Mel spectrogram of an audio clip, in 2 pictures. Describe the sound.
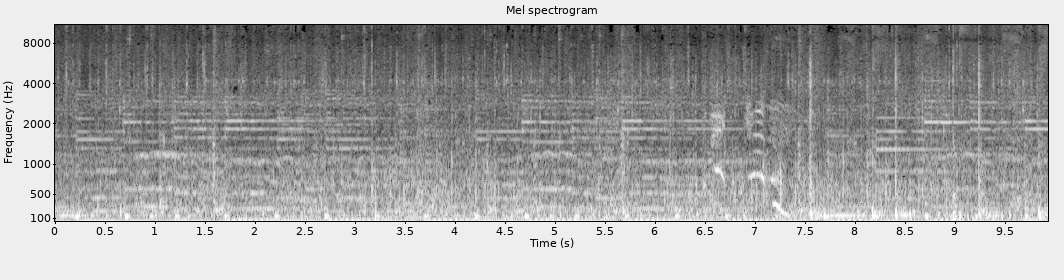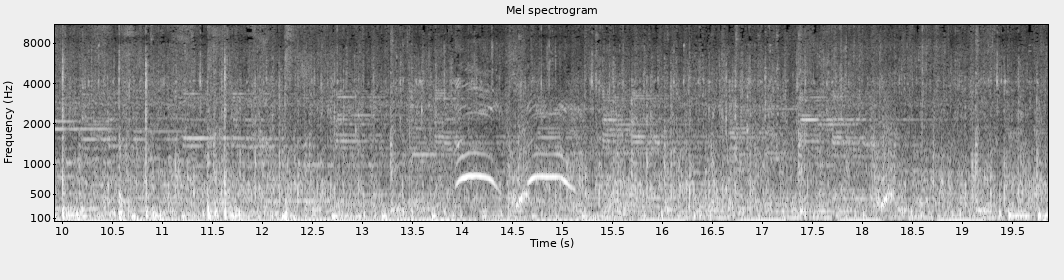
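Steady clip-clop of horse hooves on a hard surface, a continuous rhythmic trot, with a brief whinny-like call and voices talking in the background.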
